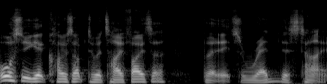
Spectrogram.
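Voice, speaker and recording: A man's dark, mellow voice at a moderate pace with lively intonation, in a very clean, silent recording with a dry, close sound and no echo. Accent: British. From Britain. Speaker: theme park reviewer, YouTuber. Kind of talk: scripted video narration. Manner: casual, humorous narration.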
